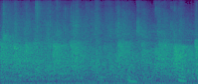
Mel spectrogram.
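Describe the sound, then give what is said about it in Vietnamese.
A church audience applauds to welcome its pastor, a steady wash of many hands clapping at even loudness throughout with no voices standing out. “Xin hội thánh cho một tràng pháo tay để chào mừng ông mục sư quản nhiệm.”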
